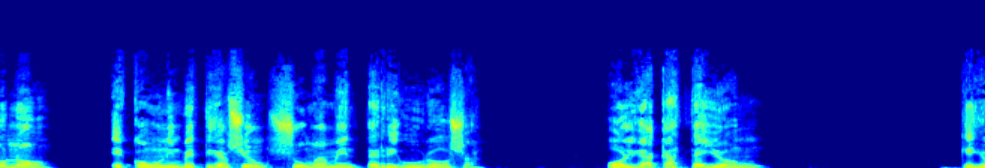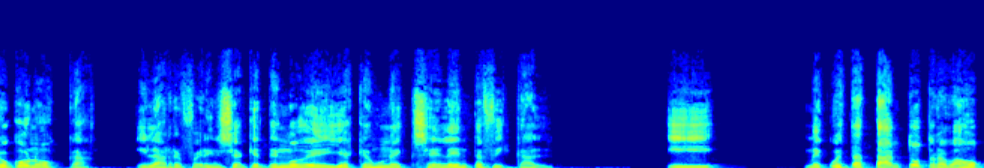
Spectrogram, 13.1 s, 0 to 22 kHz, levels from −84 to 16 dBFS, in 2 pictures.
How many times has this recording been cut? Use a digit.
1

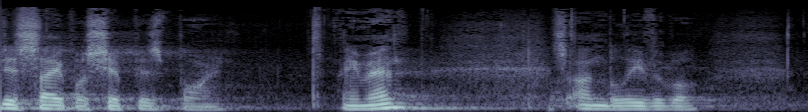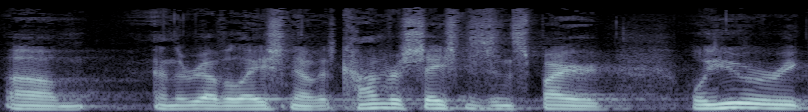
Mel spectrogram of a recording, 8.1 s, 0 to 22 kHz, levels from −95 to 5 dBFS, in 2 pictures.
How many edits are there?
2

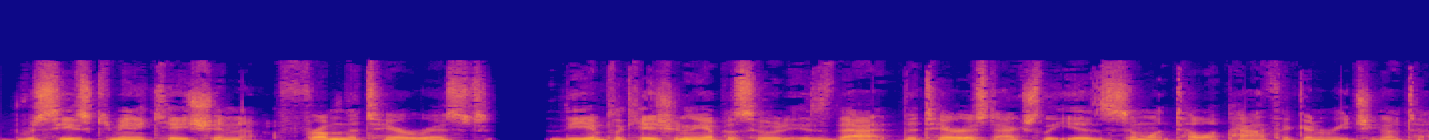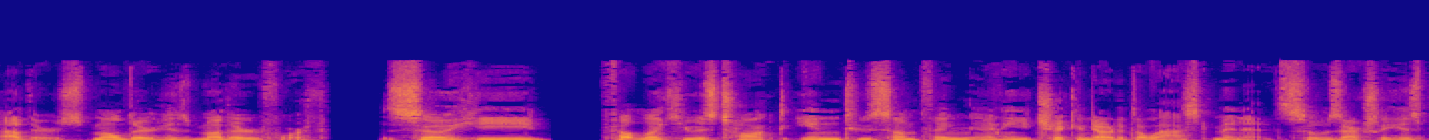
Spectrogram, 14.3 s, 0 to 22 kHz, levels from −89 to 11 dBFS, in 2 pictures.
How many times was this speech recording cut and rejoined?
1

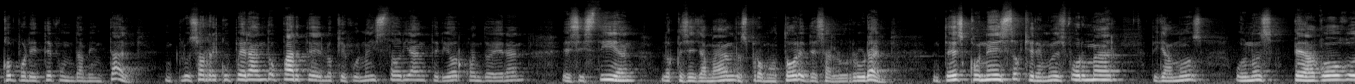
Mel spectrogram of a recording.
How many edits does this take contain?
0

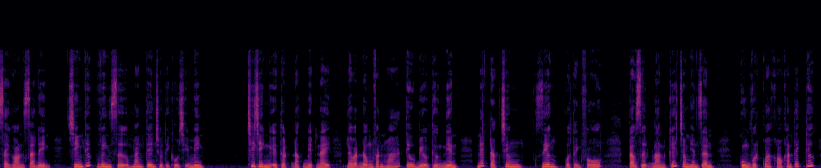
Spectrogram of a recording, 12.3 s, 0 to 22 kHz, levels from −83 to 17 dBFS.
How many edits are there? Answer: 0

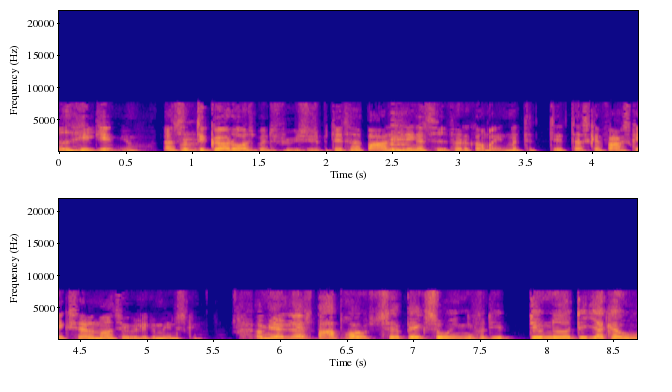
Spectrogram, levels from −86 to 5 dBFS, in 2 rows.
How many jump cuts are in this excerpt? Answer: 0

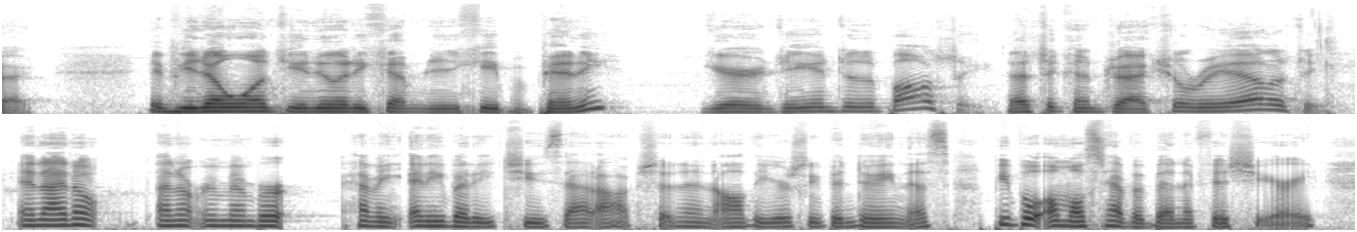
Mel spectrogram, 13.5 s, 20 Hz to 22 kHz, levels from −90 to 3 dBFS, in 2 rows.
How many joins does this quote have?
3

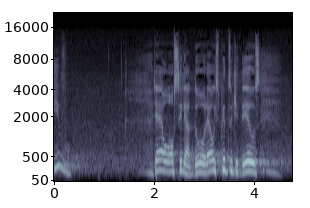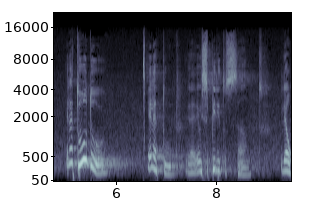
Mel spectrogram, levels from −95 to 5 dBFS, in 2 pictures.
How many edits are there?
1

